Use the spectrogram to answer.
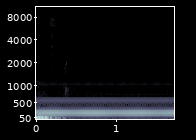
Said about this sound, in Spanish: Te seguiré guiando con el sonido de los cuencos mientras tú sigues contemplando.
